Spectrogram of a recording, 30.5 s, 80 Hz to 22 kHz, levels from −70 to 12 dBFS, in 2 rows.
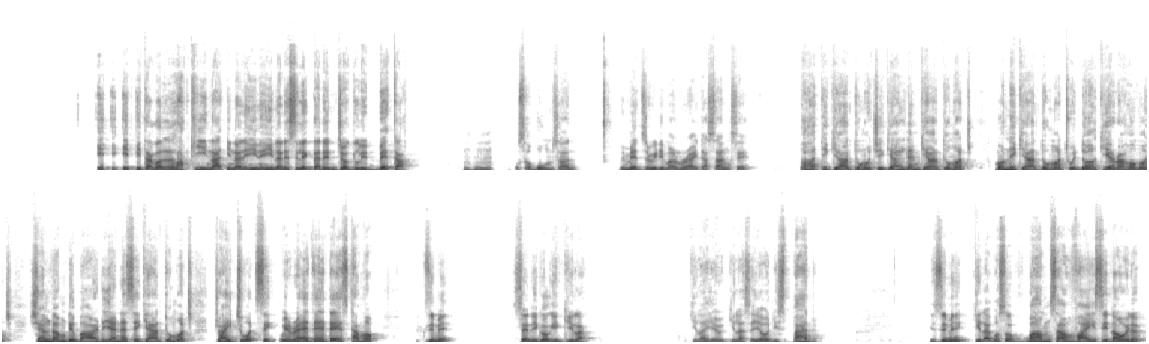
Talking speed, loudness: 180 wpm, -18 LUFS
